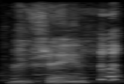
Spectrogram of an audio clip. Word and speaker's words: Duchesne: Can you pronounce Tooele? Yeah. Tooele, yeah, because we Tooele. live in Utah. Or Duchesne? Duchesne?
